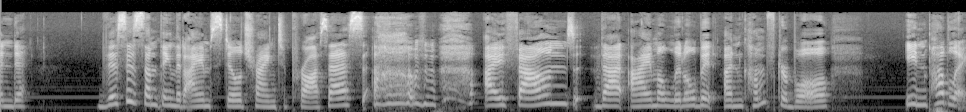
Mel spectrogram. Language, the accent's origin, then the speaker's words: English; United States; moved away as an adult; I'm an American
